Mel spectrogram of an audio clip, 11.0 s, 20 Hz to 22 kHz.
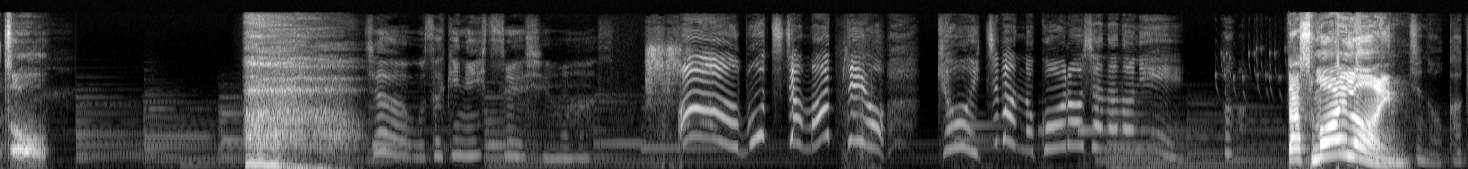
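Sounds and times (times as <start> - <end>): soft sustained background music: 0.0 - 11.0
man sighing: 1.8 - 2.8
girl speaking: 5.1 - 9.4.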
